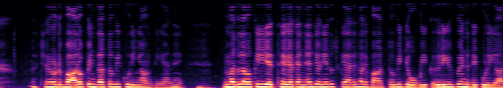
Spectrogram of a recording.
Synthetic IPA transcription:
ətːʃʰaːt̪ʰoːɽeːbaːɾõːpɪ̃ɳɖãːt̪õːʋiːkʊɽijãːʊ̃nd̪iːãːneː | mət̪ləbkɪɪt̪ʰːeːkɛːkɛːneːãːd͡ʒeːɽiːãːt̪ʊsĩ̥ːkɛːɾeːsaːɖeːbaːɾt̪õːʋiːd͡ʒoːʋiːeɽiːʋiːpɪ̃ɳɖd̪iːkʊɽiːaː

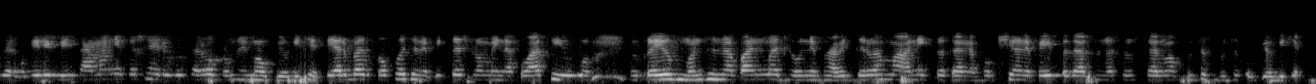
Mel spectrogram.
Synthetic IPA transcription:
ɡəɾʋəɡeɾebesamanjəkəʃaeɾoɡosəɾʋəpɾəməimãupjoɡit͡ʃʰet̪jaɾbad̪kəfʰod͡ʒənepit̪əd͡ʒfɾəmenakʋat̪ʰioɡpɾəjoɡmənd̪ʱunapanmãd͡ʒʱəwnebʱaʋit̪̚kəɾʋamãənek̚pɾəkaɾnabʱəkʃiənepeipəd̪aɾt̪ʰənosə̃w̃skaɾmãpɾut̪ʰək̚pɾut̪ʰəkupjoɡit͡ʃʰe

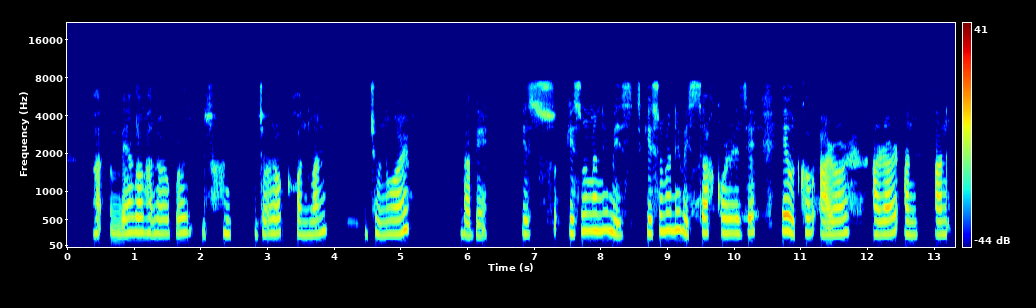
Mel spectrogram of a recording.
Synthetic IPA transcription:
bʱabɛjababʱalɔɹɔɡɔɹ | zɔɹɔkxɔnman | z̥onuaɹ | babɛ | kikisumanɛbi | kisumanɛbisːaxkɔɹɛzɛ | eutkʰɔbaɹɔɹ | aɹaɹ | an

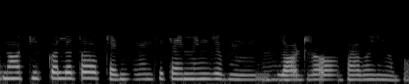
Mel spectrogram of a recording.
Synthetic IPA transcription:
nɔʈʰːikːɔlɔt̪ɔpɾeɡnensiʈajmiŋd͡ʒeblɔɖɾɔbʱabəñĩɦɔbɔ

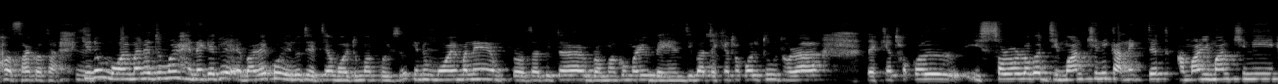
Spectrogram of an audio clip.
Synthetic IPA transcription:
xɔsakɔtʰakintumojmanɛtʊmaɹxɛnɛkɛtʊɛbaɹɛkoɹilʊ̃tetijamojtʊmakːojsʊ̃kintumojmanɛpɹɔzapitaɹbɹɔmakumaɹiɹbɛɦɛnzibatɛkʰɛtʰɔkɔltʊdʱɔɹa | tɛkʰɛtxɔkɔlisːɔɹɔɹlɔɡɔtzimankʰinikanɛk̚tɛdamaɹimankʰini

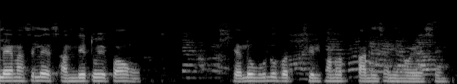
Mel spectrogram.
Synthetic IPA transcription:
lɛnasilɛsandɛtojpaʊ̃ | kʰɛlʊbʊlʊbatsʰilpʰɔnɔt̚panisaniɦojasɛ

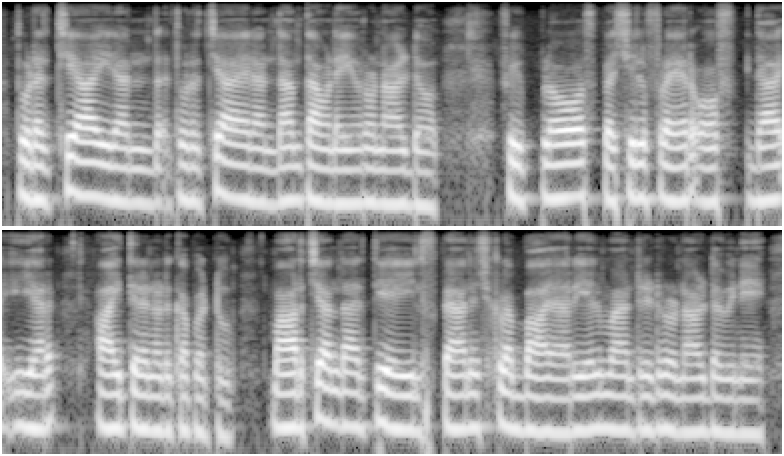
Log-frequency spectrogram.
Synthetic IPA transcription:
t̪uɽɐrt͡ɕːɨaːit̪uɽɐrt͡ɕːɨaːjɐɾeɳɖaːmt̪ɐmɐɽejumronaːlɖo̞ː | filpːlospeʂjɐlfrɐjɐroːfid̪aʔijɐraːjit̪ːiɾɐneɽukːɐpːeʈːu | maːrt͡ɕːɨɐnd̪aːɾɐt̪ːijeːjilspaːniʂkɭɐbaːjɐrijɐlmaːɳɖɾiɖronaːlɖoːʋine

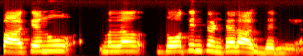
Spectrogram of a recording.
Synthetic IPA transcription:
aːkeənũːmət̪ləbd̪oːt̪ɪnkʰəɳʈjãːɾaːkʰd̪ɪnd̪iːɛː

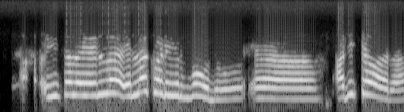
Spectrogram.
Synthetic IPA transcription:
iːsɐlɐɛlːɐɛlːɐkɐɽɛiɾboud̪u | ɐd̪ikːɛʋaːɾɐ

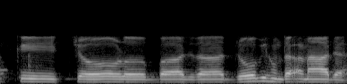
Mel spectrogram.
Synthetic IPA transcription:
kiːt͡ʃoːɭbaːd͡ʒɾaːd͡ʒoːbiːɦʊnd̪a̰ːʔənaːd͡ʒɛː

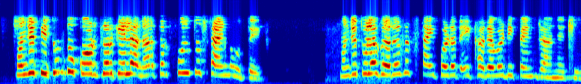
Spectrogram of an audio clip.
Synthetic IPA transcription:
m̤əɳd͡zet̪it̪ʰuːnt̪okoɾd͡zəɾkelanat̪əɾfult̪osʈæɳɖɦot̪e | m̤əɳd͡zet̪ulaɡʱəɾəd͡zət͡snaiːpəɽət̪ekʰad̪jaʋəɾɖipeɳɖɾaɦɳjat͡ɕiː

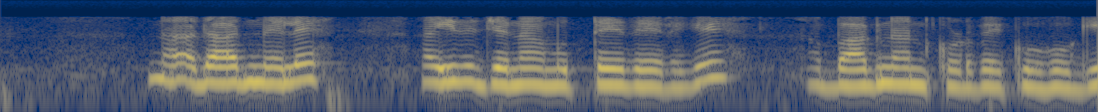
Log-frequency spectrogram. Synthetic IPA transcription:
ɐd̪aːd̪me̞ːle̞ | ɐjd̪ud͡ʒɐnɐmut̪ːeːd̪eːɾiɡe̞ | baːɡnaːnkɔɽɐbeːkuɦoːɡi

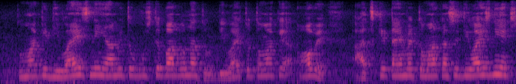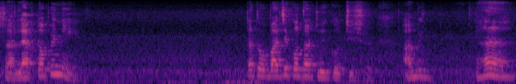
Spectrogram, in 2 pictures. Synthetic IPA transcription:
t̪omakeɖibʱajsnejamit̪obud͡ʑʱt̪epaɾbonat̪oɖibʱajst̪ot̪omakeɦɔbe | a̰d͡ʒkeʈajmet̪omaɾkat͡ʃʰeɖibʱajsneĩeksʈɾalɛpʈɔpenej | t̪at̪obat͡ʃekɔt̪ʰat̪uikoɾt͡ɕʰiʃ | a̰mi | ɦɛ̃

